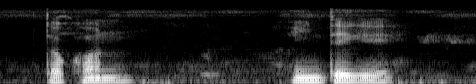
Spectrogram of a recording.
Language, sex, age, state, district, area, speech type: Santali, male, 18-30, West Bengal, Birbhum, rural, spontaneous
